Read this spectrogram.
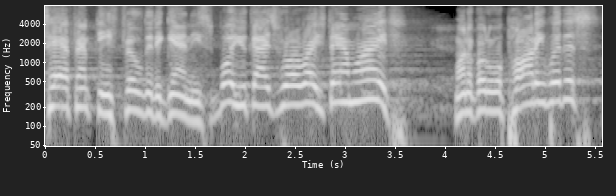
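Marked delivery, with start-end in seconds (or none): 1.7-5.5 put-on loud and high, delighted drunk. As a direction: play the drunk thrilled by free wine. Drunk man voiced, delighted.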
